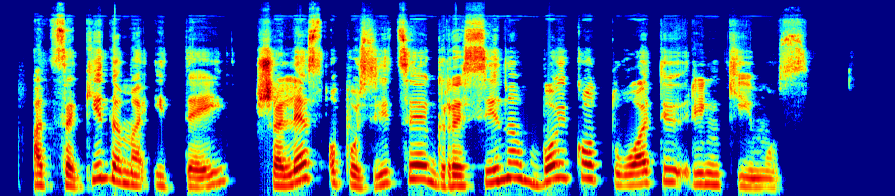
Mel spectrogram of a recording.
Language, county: Lithuanian, Vilnius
